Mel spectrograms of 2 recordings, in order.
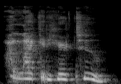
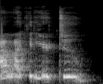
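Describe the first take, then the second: First: Higher and softer reply; soft agreement. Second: Much higher, full voice; bright agreement. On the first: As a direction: agree gently, half under the breath. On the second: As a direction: answer up high, delighted. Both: Retold or imitated. Fellow servant voiced in parable.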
